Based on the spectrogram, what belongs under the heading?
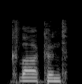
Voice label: "quakend", German; adjectives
